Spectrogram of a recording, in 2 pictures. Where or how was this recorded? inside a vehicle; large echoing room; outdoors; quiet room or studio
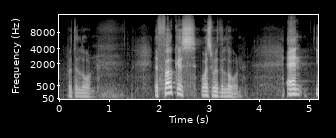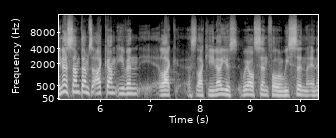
large echoing room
